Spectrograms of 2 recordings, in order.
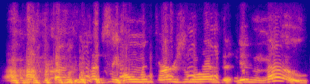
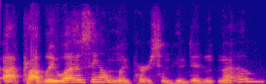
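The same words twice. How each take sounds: First: Higher and louder, laughing through the words. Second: Said in the usual way. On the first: Real, not acted. Guest laughing at his own ignorance, real laughter. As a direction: laugh at yourself while admitting it. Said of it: "you guys are laughing at me". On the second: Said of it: "said twice".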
